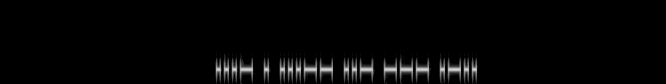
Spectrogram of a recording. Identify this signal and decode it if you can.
Morse code, heard as a keyed tone, about 32 wpm, 700 Hz. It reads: VE3UOL
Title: DXCC-100 Call Signs - 6 Characters - 30wpm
